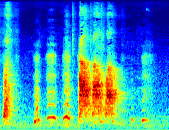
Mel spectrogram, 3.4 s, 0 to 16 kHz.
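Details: A Yorkshire Terrier gives a run of short, high, yappy barks, with a louder burst in the middle, after a door slams shut in the wind; recorded 16 June 2016.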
